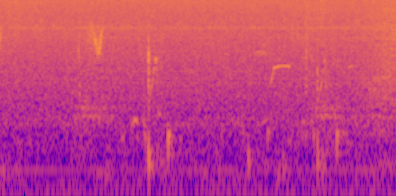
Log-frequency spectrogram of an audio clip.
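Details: Male greater sage-grouse displaying on a traditional lek to attract females, making popping sounds with inflated air sacs while strutting: soft paired popping plops with a brief high whistle between them, over a steady low rumble like a distant engine.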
